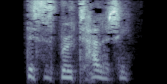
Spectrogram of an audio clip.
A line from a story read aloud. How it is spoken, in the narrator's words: Hart spluttered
